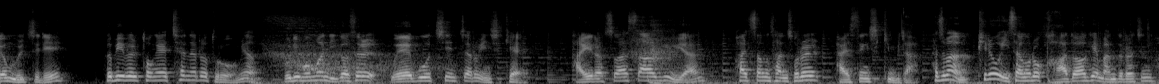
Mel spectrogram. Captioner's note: voiceover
